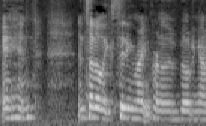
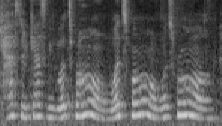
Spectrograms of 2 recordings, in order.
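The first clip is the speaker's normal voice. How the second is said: mock-alarmed, higher pitch and slower; 3 semitones higher, 3 dB quieter than usual. Recounting calling their mom in tears, the speaker imitates mom freaking out. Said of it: "she freaks out over every little thing".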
